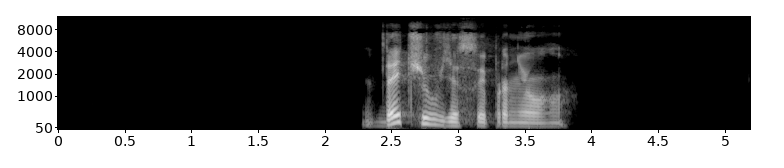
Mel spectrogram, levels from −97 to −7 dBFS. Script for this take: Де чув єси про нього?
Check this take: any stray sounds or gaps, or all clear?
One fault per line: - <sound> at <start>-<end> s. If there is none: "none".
none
